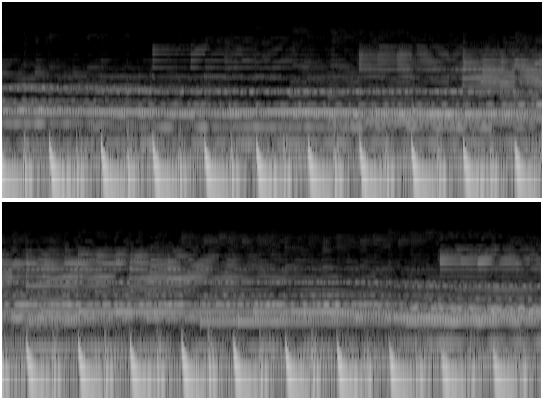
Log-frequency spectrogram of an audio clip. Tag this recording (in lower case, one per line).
ambient music
music
electronica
